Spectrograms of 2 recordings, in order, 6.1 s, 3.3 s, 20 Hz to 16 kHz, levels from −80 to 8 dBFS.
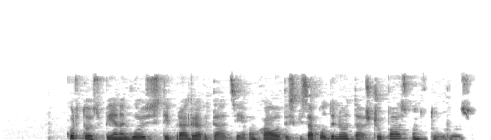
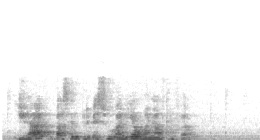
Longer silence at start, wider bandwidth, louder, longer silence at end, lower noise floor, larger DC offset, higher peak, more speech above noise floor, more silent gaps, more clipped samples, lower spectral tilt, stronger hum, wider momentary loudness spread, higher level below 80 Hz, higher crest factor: first, 0.85 s vs 0.2 s; about the same, 7.8 kHz vs 7.6 kHz; first, -18 LUFS vs -25 LUFS; second, 0.25 s vs 0.75 s; first, -71 dBFS vs -51 dBFS; neither; first, 0 dBFS vs -6 dBFS; first, 54 dB vs 27 dB; neither; neither; about the same, -6 dB/octave vs -7 dB/octave; neither; second, 9 LU vs 13 LU; second, -64 dBFS vs -56 dBFS; about the same, 18 dB vs 18 dB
